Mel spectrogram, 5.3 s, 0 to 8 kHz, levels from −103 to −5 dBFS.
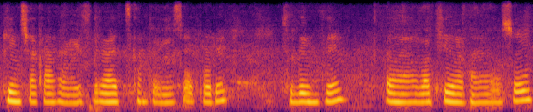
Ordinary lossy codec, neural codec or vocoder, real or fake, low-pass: Opus, 24 kbps; codec, 44.1 kHz, 2.6 kbps, DAC; fake; 7.2 kHz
